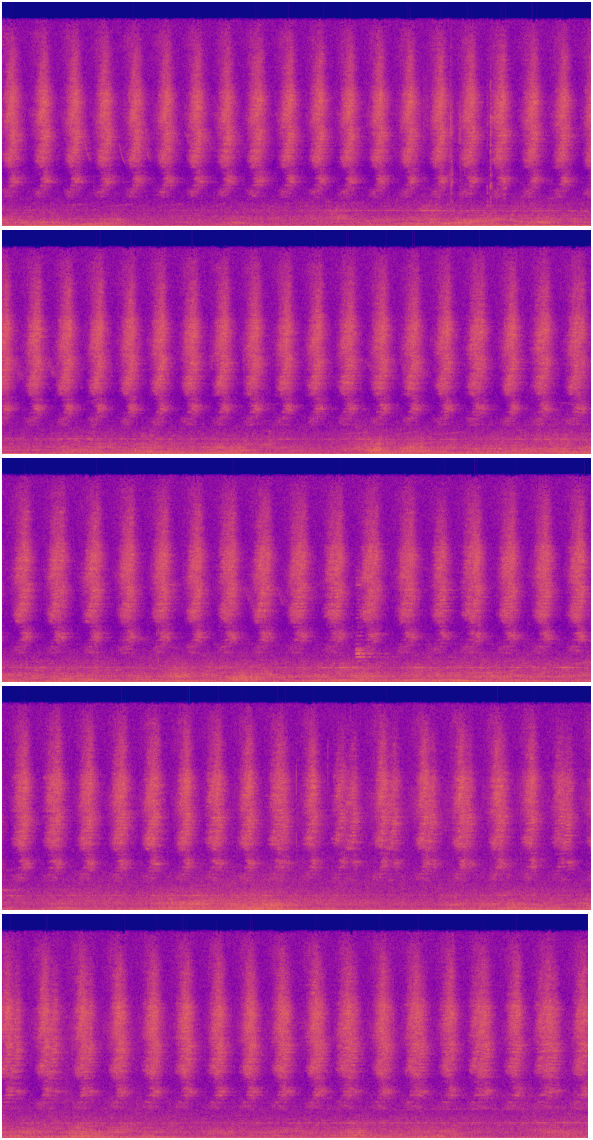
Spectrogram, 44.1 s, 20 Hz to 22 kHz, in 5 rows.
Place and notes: Pina, Recife - PE, República Federativa do Brasil - Pina Mangrove 01
H4n. Project Mangroves Sound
